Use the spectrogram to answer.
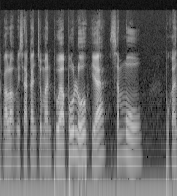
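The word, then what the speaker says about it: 스무: Nah, kalau misalkan cuman 20 ya semu, bukan semul.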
